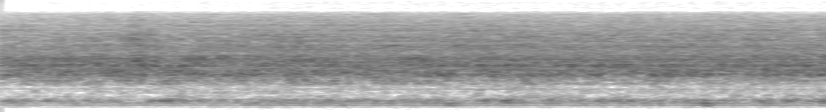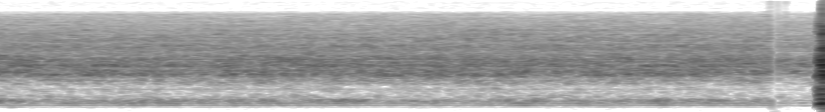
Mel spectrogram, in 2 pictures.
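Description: Faint steady hiss with a low hum underneath: room tone and microphone noise, nothing else happening.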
